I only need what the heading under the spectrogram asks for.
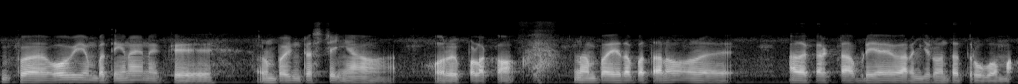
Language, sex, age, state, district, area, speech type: Tamil, male, 18-30, Tamil Nadu, Perambalur, rural, spontaneous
